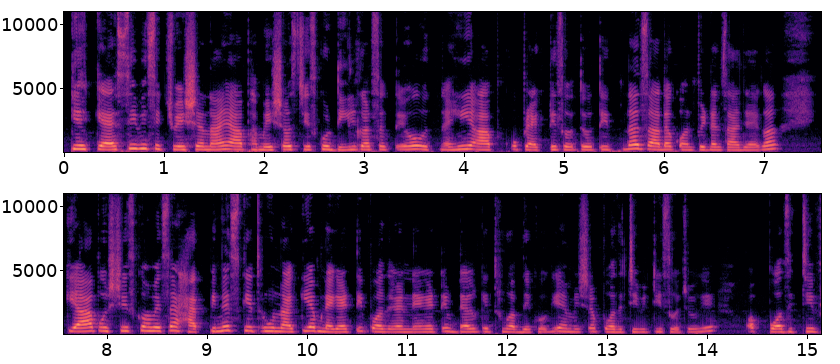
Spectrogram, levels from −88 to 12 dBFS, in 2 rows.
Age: 20-39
